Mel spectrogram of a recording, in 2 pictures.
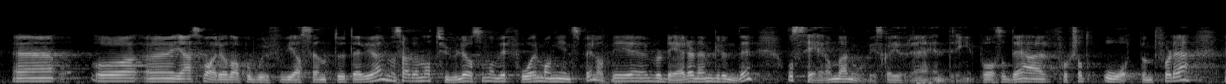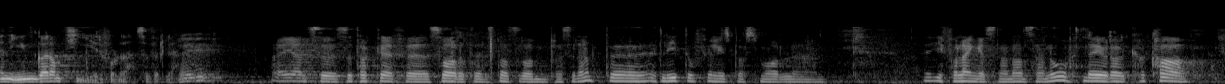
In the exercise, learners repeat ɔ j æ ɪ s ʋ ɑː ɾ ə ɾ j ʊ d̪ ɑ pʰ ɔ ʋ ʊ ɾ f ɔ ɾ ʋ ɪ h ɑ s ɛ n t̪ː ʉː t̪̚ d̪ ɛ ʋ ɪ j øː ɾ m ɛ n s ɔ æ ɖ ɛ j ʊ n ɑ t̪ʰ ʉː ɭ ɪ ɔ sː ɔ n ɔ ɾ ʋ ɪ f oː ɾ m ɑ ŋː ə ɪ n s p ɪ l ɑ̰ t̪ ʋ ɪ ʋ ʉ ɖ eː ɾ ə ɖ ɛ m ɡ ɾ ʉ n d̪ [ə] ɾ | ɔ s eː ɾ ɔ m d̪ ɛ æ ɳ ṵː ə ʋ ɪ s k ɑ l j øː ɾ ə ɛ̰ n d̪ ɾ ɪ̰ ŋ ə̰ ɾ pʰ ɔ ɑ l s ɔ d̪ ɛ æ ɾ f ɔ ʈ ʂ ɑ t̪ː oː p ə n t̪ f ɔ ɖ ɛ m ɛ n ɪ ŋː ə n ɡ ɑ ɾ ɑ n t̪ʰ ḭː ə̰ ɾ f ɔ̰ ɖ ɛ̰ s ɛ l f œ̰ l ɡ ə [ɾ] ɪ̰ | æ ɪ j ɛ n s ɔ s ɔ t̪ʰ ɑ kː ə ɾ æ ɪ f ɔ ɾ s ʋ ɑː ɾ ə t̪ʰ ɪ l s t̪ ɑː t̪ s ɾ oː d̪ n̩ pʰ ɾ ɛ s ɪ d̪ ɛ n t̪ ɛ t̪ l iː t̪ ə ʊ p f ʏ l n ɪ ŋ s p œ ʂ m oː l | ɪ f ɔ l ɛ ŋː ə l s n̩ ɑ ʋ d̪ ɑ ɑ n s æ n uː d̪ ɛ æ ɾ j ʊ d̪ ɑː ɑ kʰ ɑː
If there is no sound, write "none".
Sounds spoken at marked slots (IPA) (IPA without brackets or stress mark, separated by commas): ə, l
